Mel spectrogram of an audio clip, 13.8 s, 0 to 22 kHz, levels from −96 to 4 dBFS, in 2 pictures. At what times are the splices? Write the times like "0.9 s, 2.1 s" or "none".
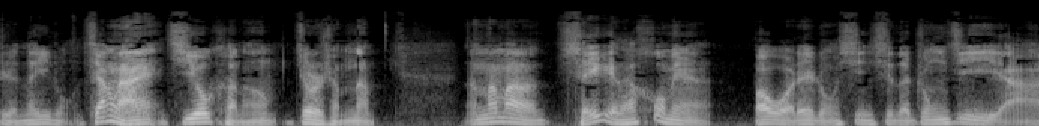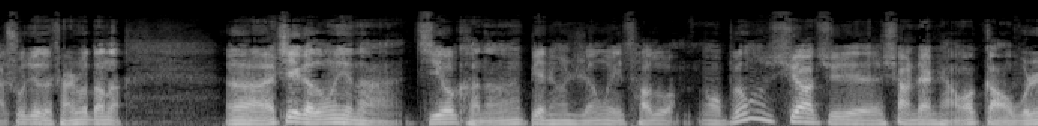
3.1 s, 7.0 s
